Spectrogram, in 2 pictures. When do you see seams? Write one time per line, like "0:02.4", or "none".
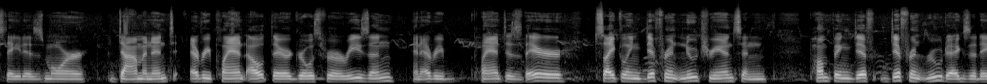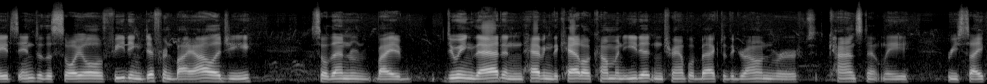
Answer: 0:01.3
0:04.0
0:05.8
